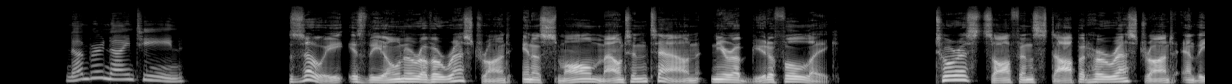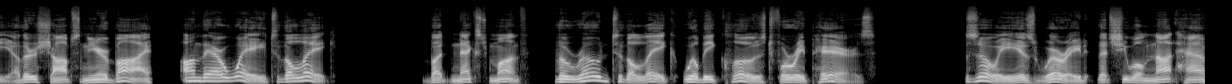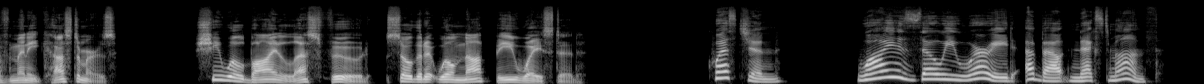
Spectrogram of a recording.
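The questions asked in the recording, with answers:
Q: Why is Zoe worried about next month?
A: The road to the lake will be closed, so she may have few customers.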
